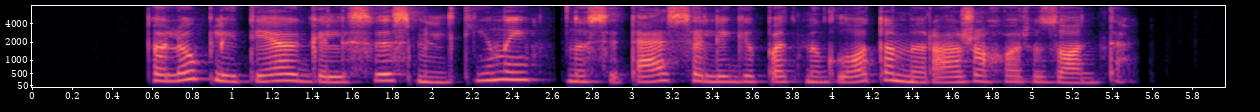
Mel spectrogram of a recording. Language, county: Lithuanian, Alytus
